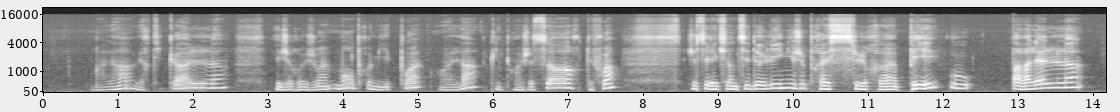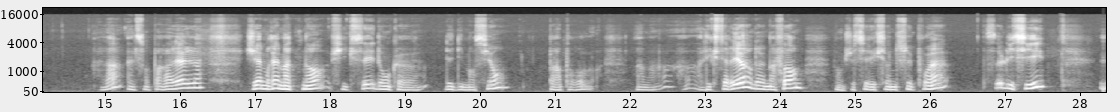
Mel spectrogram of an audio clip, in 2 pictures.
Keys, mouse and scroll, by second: 0.3 click, 2.4 click, 5.0 click, 6.1 right click, 6.8 right click, 8.1 click, 9.3 click, 14.3 p, 17.4-18.1 right drag, 24.7 click, 26.8 click.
